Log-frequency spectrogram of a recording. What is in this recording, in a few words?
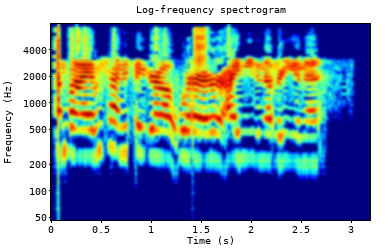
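Simulcast Chandler Patrol A, scanner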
